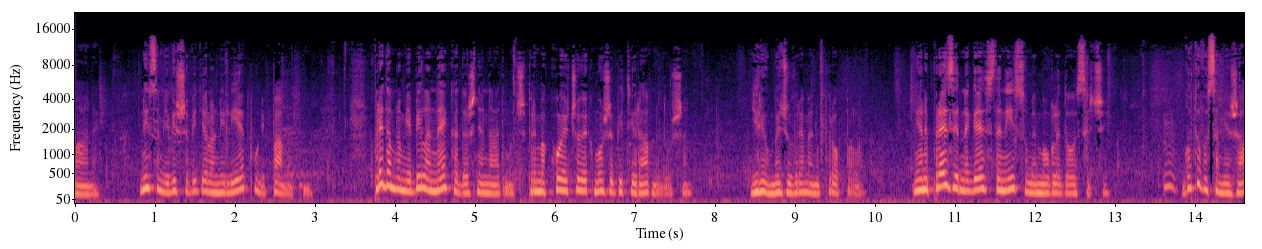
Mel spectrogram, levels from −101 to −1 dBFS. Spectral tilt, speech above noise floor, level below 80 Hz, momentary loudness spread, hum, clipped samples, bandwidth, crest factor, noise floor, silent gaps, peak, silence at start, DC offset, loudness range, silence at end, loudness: -5.5 dB/octave; 25 dB; -56 dBFS; 14 LU; none; under 0.1%; 13 kHz; 16 dB; -52 dBFS; none; -12 dBFS; 0 s; under 0.1%; 4 LU; 0 s; -28 LUFS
